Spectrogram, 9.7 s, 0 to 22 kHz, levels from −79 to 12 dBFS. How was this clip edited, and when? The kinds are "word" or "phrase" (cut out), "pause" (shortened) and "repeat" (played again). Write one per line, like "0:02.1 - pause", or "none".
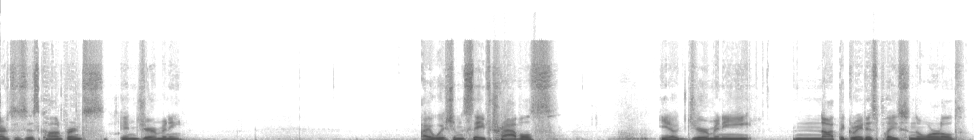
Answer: none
